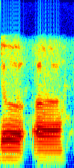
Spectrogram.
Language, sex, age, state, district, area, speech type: Manipuri, male, 30-45, Manipur, Churachandpur, rural, conversation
